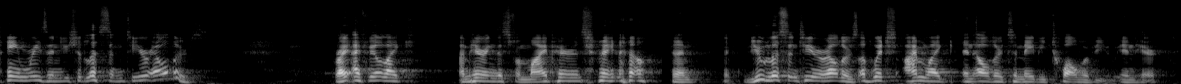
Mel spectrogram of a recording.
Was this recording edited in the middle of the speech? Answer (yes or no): yes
